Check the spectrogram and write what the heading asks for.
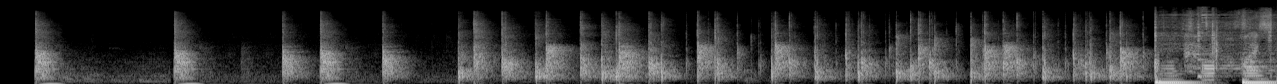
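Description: A few people giving a slow clap: single claps about a second apart at first, quickening from about four seconds in into fast, steady applause. A music track with a heavy bass beat cuts in just before the end.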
